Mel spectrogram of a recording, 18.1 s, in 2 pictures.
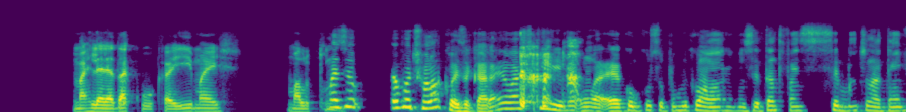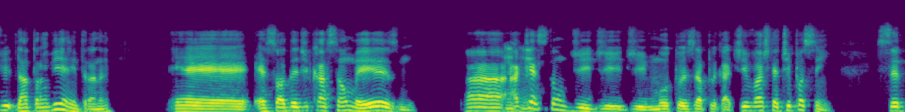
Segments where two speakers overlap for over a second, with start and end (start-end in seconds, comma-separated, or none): none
